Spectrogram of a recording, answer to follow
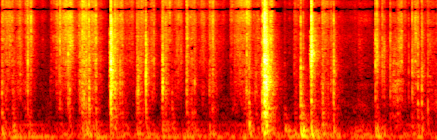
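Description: A deck of cards being shuffled by hand: an irregular run of quick flicks and snaps of card edges, the loudest snap a little after two and a half seconds.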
